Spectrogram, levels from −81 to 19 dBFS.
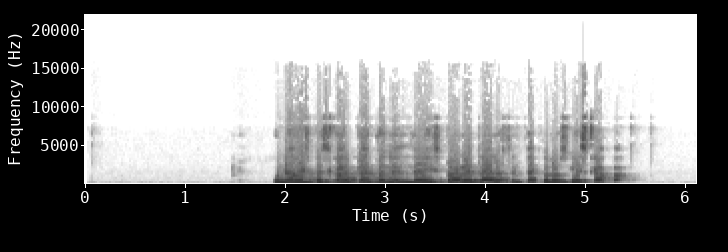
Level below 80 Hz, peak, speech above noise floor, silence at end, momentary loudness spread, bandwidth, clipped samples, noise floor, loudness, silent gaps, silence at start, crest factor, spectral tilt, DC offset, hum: -40 dBFS; 0 dBFS; 52 dB; 0.7 s; 6 LU; 14.5 kHz; under 0.1%; -60 dBFS; -9 LUFS; none; 1.9 s; 10 dB; -5.5 dB/octave; under 0.1%; none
